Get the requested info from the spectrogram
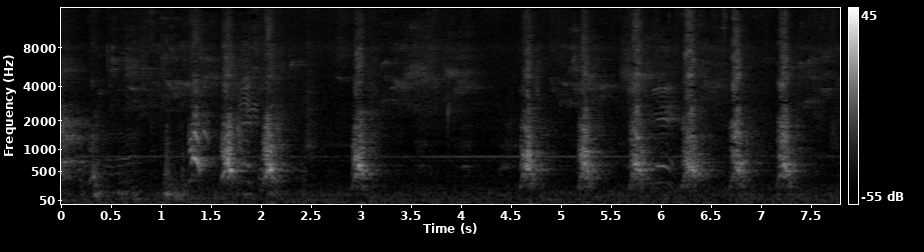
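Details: An 8-year-old Belgian Malinois named Amos, an agility and K9-trained dog at a boarding and training school, barks in a run of short sharp barks, a pause, then a steady series of about six more.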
